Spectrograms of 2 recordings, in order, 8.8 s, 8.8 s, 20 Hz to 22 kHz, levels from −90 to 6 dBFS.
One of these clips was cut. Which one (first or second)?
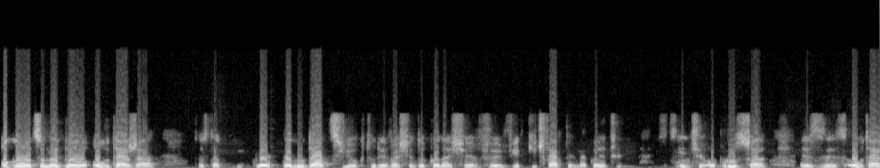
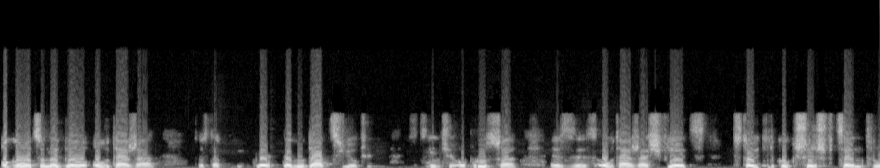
second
